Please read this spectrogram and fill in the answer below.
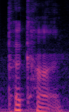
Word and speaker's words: pecan: you know that um pecan pie pecan okay so pick on that but when I'm talking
